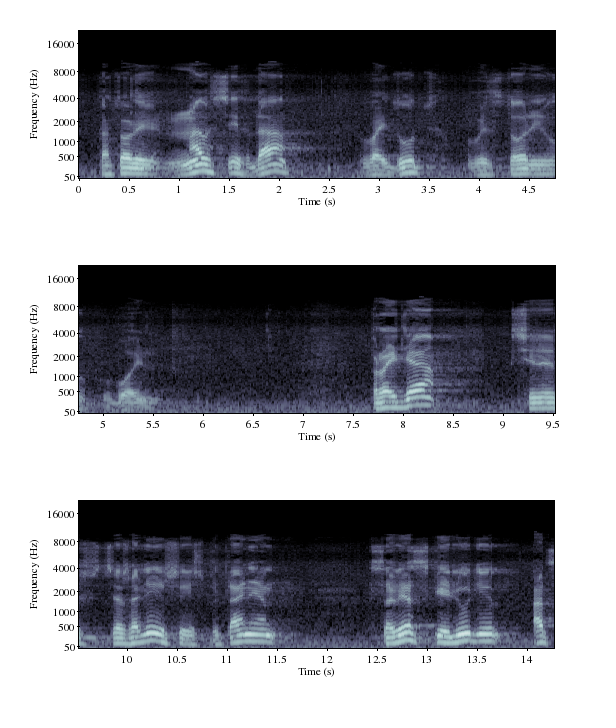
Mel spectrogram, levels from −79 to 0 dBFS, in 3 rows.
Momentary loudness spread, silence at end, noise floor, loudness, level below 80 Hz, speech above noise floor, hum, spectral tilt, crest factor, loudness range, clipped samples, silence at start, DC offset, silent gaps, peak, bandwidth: 20 LU; 0 s; -44 dBFS; -21 LUFS; -48 dBFS; 23 dB; none; -5.5 dB/octave; 18 dB; 7 LU; under 0.1%; 0 s; 0.4%; none; -6 dBFS; 11 kHz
